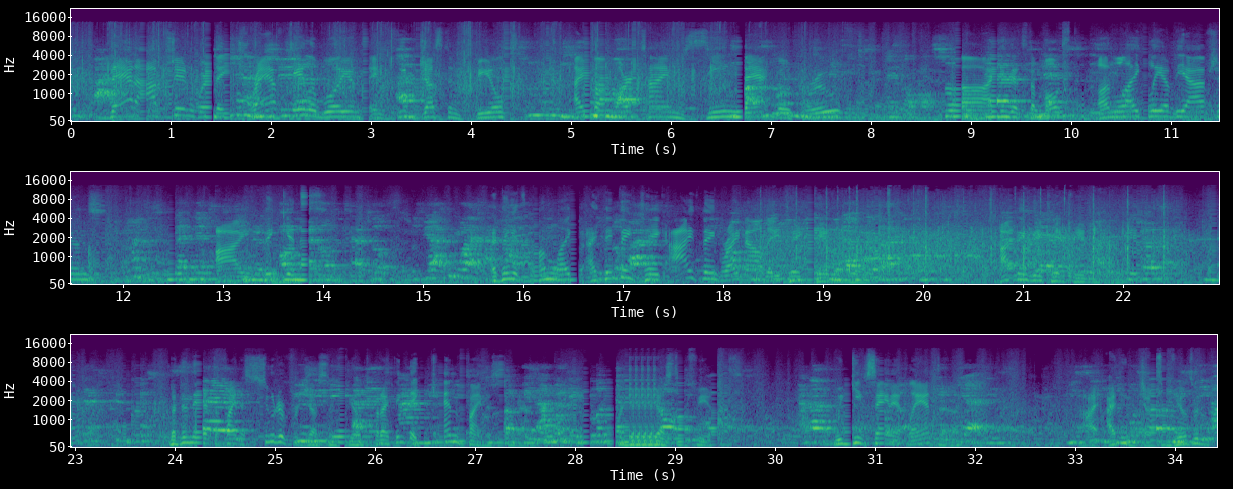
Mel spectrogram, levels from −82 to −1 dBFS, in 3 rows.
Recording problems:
chatter from many people; very loud; throughout; 1 dB above the speech
choppy; very; 9% of the speech affected
audio stuttering; at 29 s

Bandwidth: 13.5 kHz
